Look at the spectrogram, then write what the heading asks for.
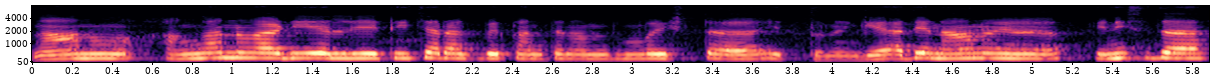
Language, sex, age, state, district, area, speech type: Kannada, female, 30-45, Karnataka, Dakshina Kannada, rural, spontaneous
